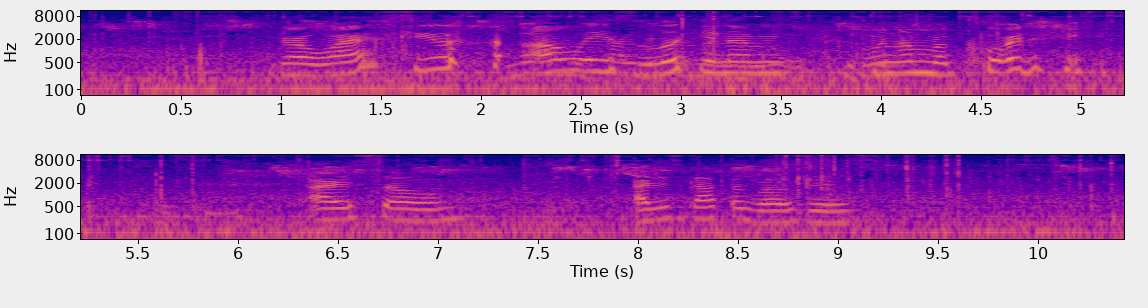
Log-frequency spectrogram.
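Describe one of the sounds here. A young woman speaks cheerfully close to the microphone.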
